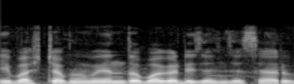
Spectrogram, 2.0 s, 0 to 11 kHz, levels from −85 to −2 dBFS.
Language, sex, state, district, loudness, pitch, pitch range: Telugu, male, Andhra Pradesh, Anantapur, -16 LUFS, 115 Hz, 110-115 Hz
